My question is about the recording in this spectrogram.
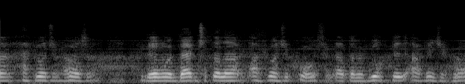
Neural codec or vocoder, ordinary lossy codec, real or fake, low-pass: codec, 16 kHz, 0.5 kbps, FunCodec, trained on LibriTTS, 25 frames a second; MP3, 32 kbps; fake; 7.2 kHz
